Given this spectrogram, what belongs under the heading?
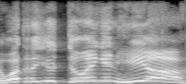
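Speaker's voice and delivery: bad fake Japanese accent, high pitch, slow.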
